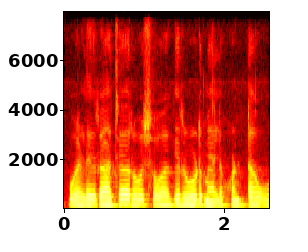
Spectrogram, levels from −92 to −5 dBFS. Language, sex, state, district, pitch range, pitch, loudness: Kannada, female, Karnataka, Dharwad, 180-190 Hz, 185 Hz, -15 LUFS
